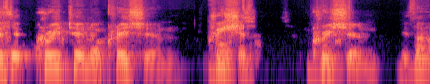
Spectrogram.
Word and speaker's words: Cretan: Cretian. Cretian. Is that how you say it? No, it's not. You don't say Cretan. No one says Cretan. Cretian.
